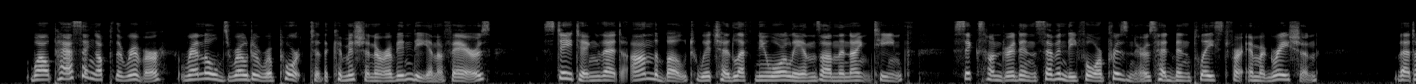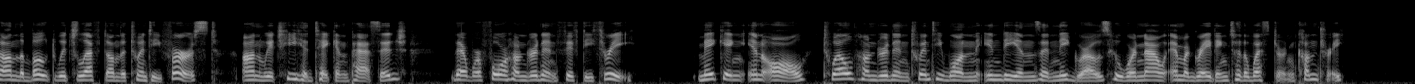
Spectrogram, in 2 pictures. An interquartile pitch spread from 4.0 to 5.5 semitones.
No: average, 3.3 semitones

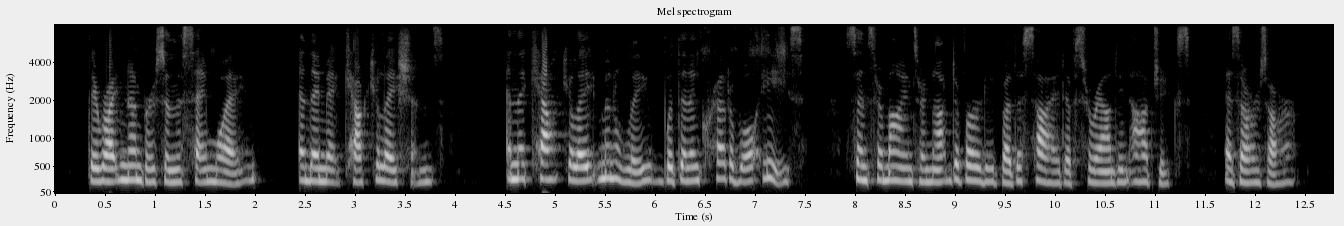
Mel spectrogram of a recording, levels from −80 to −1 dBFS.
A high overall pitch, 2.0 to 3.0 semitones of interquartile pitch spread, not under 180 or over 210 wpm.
No: high, 230 Hz; narrow, 2.6 semitones; average, 165 wpm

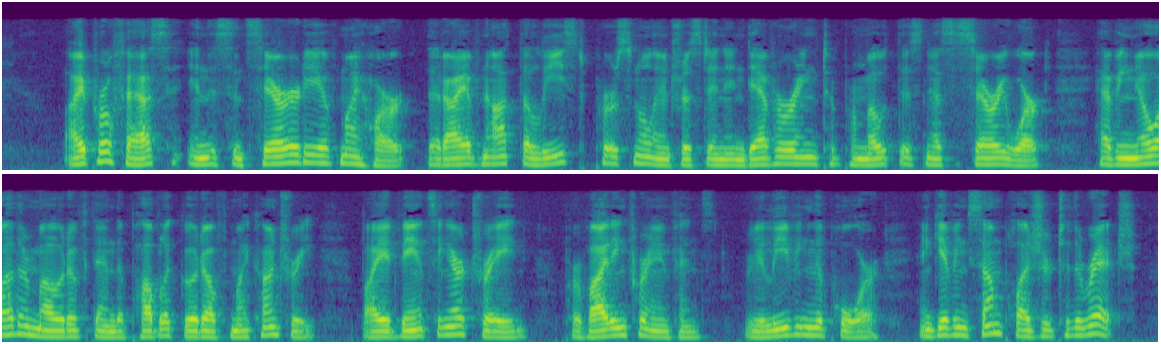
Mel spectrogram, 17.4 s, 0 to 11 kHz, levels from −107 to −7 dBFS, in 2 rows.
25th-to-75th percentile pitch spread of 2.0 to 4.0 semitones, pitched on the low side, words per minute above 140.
Yes: average, 3.6 semitones; low, 125 Hz; average, 175 wpm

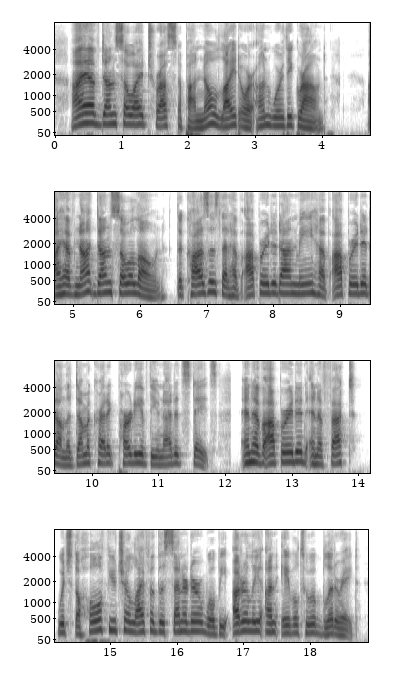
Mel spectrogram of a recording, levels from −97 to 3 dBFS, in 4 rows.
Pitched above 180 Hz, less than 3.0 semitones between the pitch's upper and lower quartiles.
No: high, 190 Hz; average, 3.4 semitones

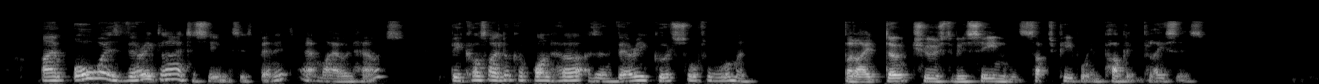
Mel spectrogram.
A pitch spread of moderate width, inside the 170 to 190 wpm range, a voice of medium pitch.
No: wide, 6.1 semitones; average, 175 wpm; medium, 160 Hz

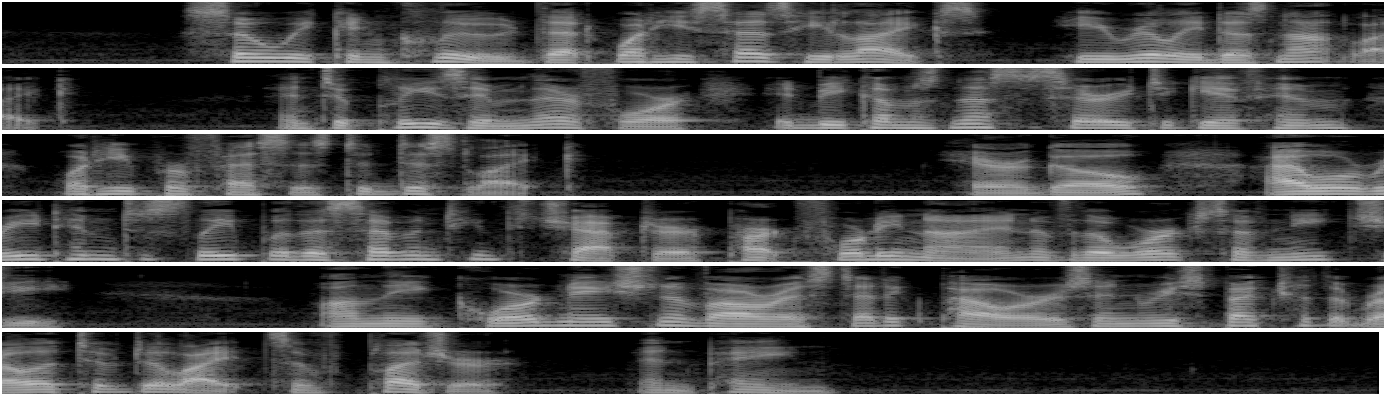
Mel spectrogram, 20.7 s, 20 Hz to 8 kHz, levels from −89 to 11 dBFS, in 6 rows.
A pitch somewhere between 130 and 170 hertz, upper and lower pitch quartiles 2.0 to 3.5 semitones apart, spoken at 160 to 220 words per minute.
No: low, 135 Hz; average, 4.7 semitones; average, 195 wpm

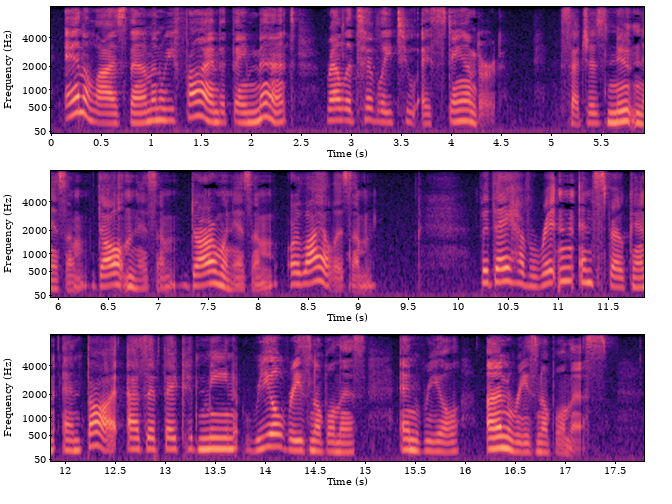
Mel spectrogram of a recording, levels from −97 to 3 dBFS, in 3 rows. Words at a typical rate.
No: slow, 125 wpm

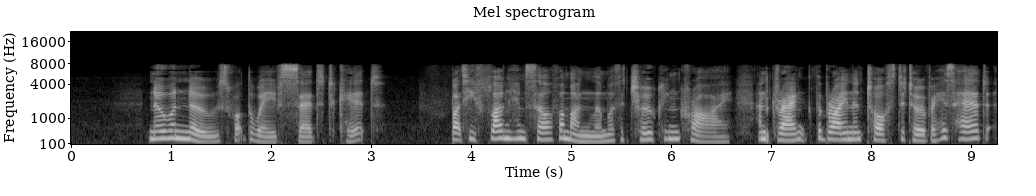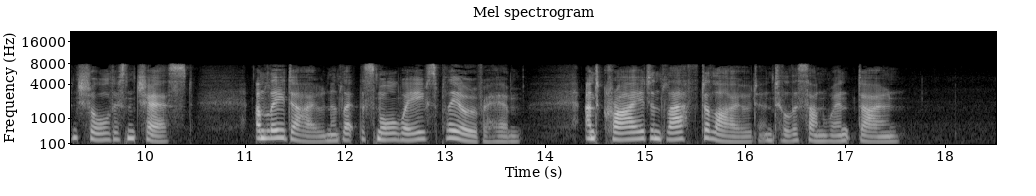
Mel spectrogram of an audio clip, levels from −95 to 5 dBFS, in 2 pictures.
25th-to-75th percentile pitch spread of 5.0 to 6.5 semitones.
Yes: wide, 5.5 semitones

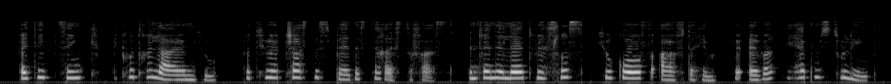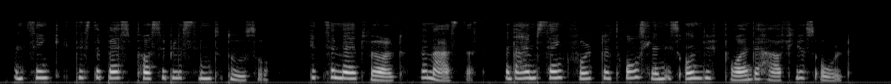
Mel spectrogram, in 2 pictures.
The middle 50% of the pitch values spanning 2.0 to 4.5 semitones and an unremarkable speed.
No: average, 3.7 semitones; fast, 210 wpm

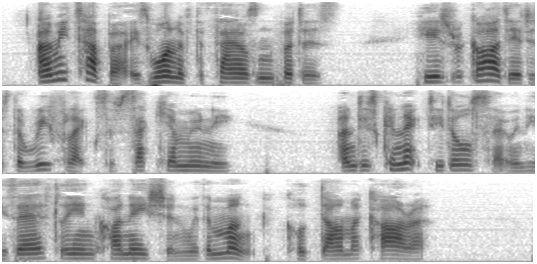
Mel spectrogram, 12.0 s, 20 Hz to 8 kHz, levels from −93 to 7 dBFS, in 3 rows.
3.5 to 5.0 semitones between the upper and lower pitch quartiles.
Yes: average, 3.9 semitones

